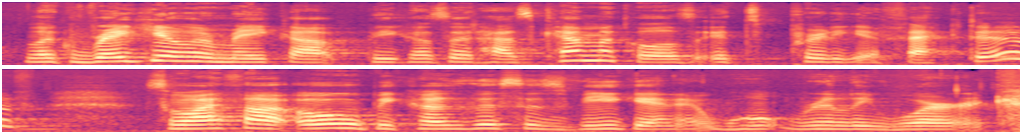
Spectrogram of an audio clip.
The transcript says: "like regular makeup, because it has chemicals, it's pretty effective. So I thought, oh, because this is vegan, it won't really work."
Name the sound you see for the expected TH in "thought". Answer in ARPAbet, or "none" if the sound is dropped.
TH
